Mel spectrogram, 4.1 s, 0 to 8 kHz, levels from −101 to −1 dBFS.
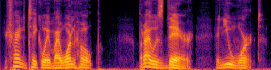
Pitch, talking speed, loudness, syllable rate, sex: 115 Hz, 220 wpm, -18 LUFS, 6.7 syllables/s, male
